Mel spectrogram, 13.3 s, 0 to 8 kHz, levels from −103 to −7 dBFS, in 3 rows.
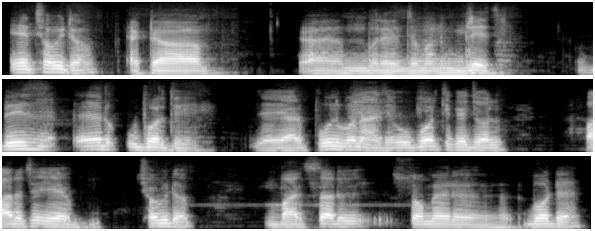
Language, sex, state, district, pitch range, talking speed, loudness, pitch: Bengali, male, West Bengal, Jhargram, 100-125 Hz, 115 wpm, -18 LUFS, 105 Hz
